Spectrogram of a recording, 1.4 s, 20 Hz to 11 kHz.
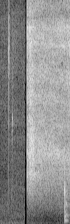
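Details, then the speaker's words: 2003 Harley-Davidson Anniversary VROD, front Hayes brake caliper rebuild. After a click, a sharp steady hiss of air escapes as two frozen caliper pistons pop out while one stays stuck. "Now, you hear that hiss noise. That shows me 2 of them have popped out and 1 hasn't."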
